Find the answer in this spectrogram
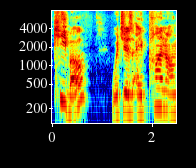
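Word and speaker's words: K1-B0: bo was one said fully his name is pronounced Kibo which is a pun on the Japanese word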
